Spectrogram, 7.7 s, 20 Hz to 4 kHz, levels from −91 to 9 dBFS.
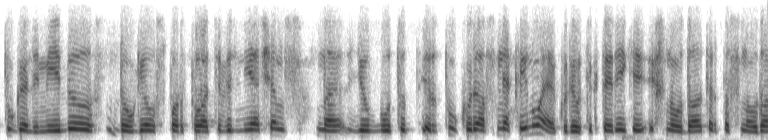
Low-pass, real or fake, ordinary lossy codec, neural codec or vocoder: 3.6 kHz; real; Opus, 32 kbps; none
